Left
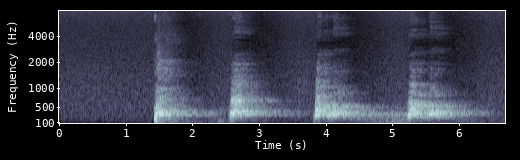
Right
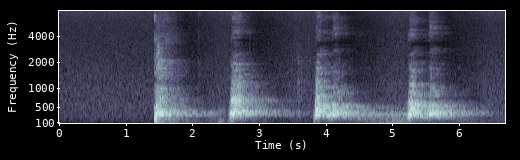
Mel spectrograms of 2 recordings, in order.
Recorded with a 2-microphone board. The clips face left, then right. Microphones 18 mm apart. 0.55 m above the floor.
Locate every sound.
1.4 s a dog barking: 55° right (ahead or behind), 5.5 m; by 6.7 s 80° right, 9.5 m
